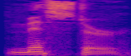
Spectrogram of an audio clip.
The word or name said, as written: mr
